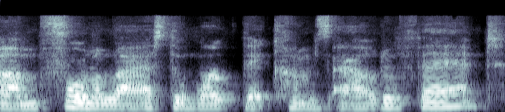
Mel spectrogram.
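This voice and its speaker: Quiet sits behind a woman speaking at a fairly low pitch. Her intonation is monotone and flat. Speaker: state board executive presenting to commission. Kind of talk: formal report to committee. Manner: many filler ums.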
